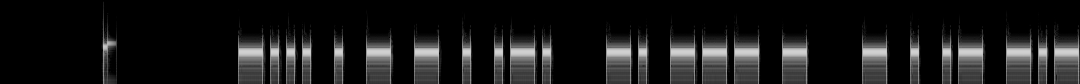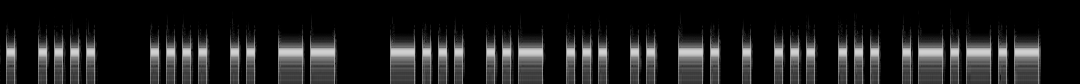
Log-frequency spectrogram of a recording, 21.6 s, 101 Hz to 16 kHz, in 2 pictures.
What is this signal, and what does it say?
Morse code, heard as a keyed tone, about 15 wpm, 700 Hz. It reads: BETTER NOT TEACH HIM BUSINESS.
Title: Sentences from Top 600 Words 15wpm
